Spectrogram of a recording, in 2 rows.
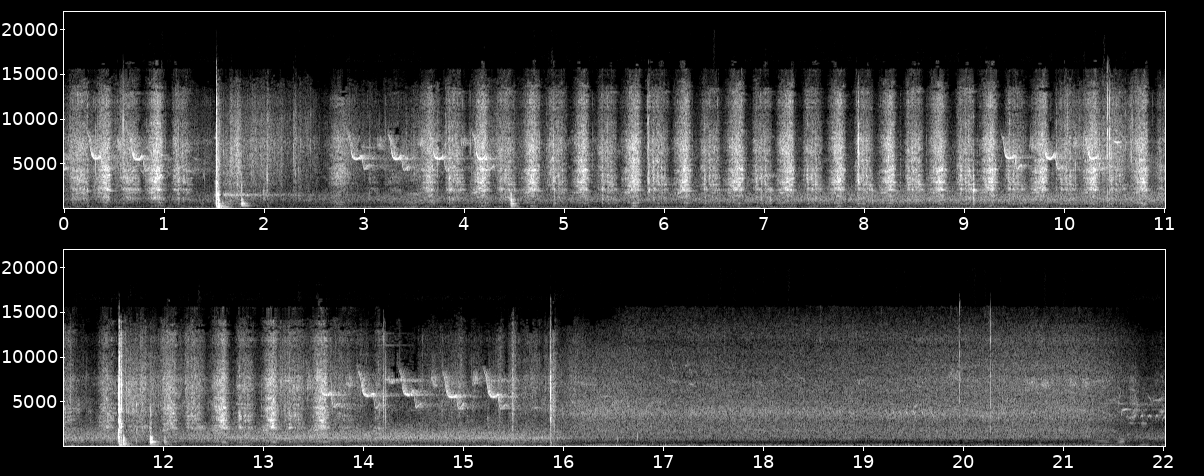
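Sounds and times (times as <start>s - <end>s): hand saw cutting wood: 0.0s - 2.1s, 3.4s - 14.2s
sharp knocks: 1.5s - 2.1s, 4.4s - 4.8s, 11.4s - 13.2s.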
